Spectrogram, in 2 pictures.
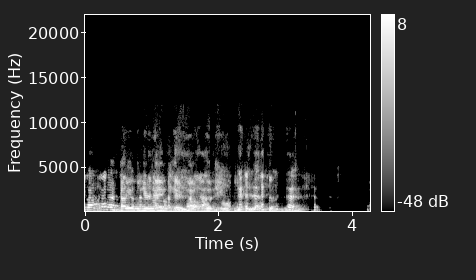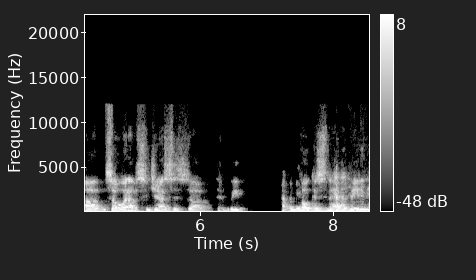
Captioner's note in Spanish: risas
